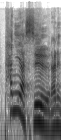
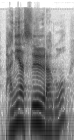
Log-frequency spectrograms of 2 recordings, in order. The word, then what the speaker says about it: 바니아스: 바꿔가지고 판신이라는 이름에서 따와가지고 파니아스라는 지역으로 이곳을 부릅니다. 그런데 이후에 또 아랍 사람들이 이곳에 살면서부터는 이 아랍 사람들 피 발음을 못한다 그래요. 그래서 파니아스가 아니라 바니아스라고 이렇게 이름을 했다고 합니다.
